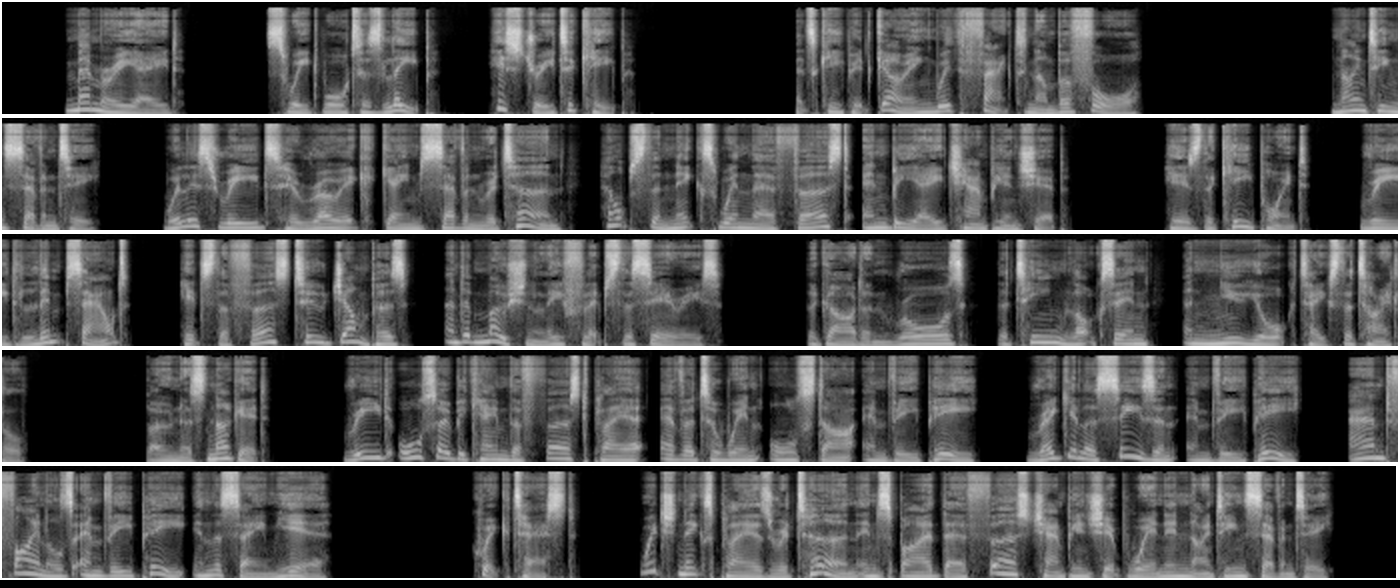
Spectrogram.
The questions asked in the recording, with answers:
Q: which Knicks player's return inspired their first championship win in 1970?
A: Correct answer, Willis Reed.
